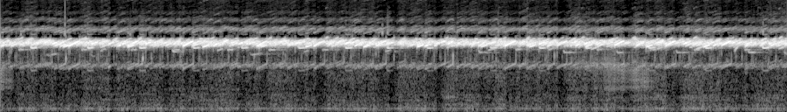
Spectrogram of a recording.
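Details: Spring peepers calling at night in early spring at a frog pond: a dense, unbroken chorus of many overlapping high, shrill peeps forming a steady ringing wall of sound, with only a faint low hum beneath.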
